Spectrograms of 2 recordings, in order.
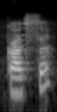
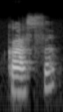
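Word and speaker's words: касса: En russe, la voyelle accentuée du mot se prononce comme une voyelle double. Kassa, maska, tiema.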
